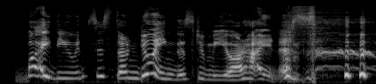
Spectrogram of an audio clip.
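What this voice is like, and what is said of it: Vague put-on European-style accent. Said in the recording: “accent that Jason Alexander has picked ... your best impression ... Like, sort of an accent, but, like, not quite.”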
